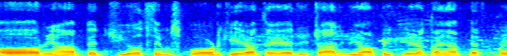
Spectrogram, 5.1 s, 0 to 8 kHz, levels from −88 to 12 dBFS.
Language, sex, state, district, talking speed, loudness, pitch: Hindi, male, Odisha, Malkangiri, 225 wpm, -17 LUFS, 130 Hz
